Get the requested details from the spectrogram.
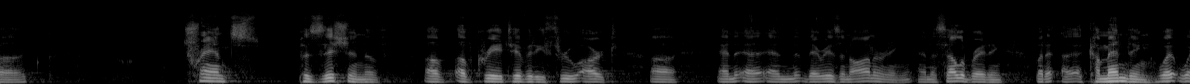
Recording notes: This episode was recorded before a live audience at the New Bedford Whaling Museum during their annual Moby-Dick Marathon.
